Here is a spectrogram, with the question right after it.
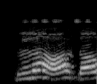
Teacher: আমাদের জিহ্বার দুই পাশ দিয়ে বাতাস বের হয় এবং বেশ জোরেই বের হয়। এটাকে বলা হয় পার্শ্বিক ধ্বনি, মানে পার্শ্ব থেকে যে বাতাস বের হয়।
